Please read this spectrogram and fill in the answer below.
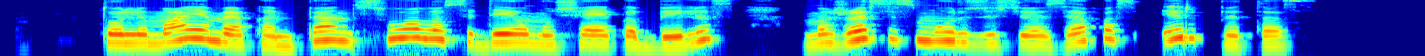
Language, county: Lithuanian, Klaipėda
